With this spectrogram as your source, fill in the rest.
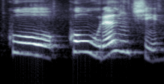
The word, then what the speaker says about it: courante: Apesar de estar escrito courante, se pronuncia Courant.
